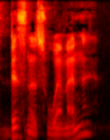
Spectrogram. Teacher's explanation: Some people wrote that the E of business is a short E or a schwa, but I pronounce it like a short I, and I think a lot of people do, most people do.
